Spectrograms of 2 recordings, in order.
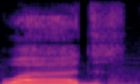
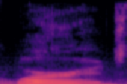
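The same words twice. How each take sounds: First: The R sound in the word is dropped. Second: The R sound in the word is pronounced. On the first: The speaker calls it wrong. "not words" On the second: The speaker calls it right. "Like an American with the R"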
